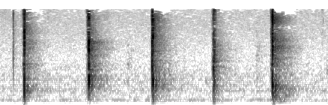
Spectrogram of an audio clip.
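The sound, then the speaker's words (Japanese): Hand claps from a single person, about six sharp, evenly spaced slaps at a slow, steady pace, quiet and alone with no talk. “今日はパチパチと言わずちゃんと手を叩きました。”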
